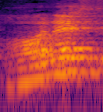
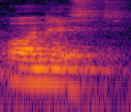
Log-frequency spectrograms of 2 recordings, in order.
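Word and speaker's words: honest: Raju is ऑनेस्ट, हॉनेस्ट नहीं पढ़ना है, ठीक है इसमें, क्योंकि इसमें एच साइलेंट होता है। क्या होता है, एच साइलेंट होता है, ठीक है। तो इसको हम क्या पढ़ते हैं, ऑनेस्ट, ठीक है, ऑनेस्ट।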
